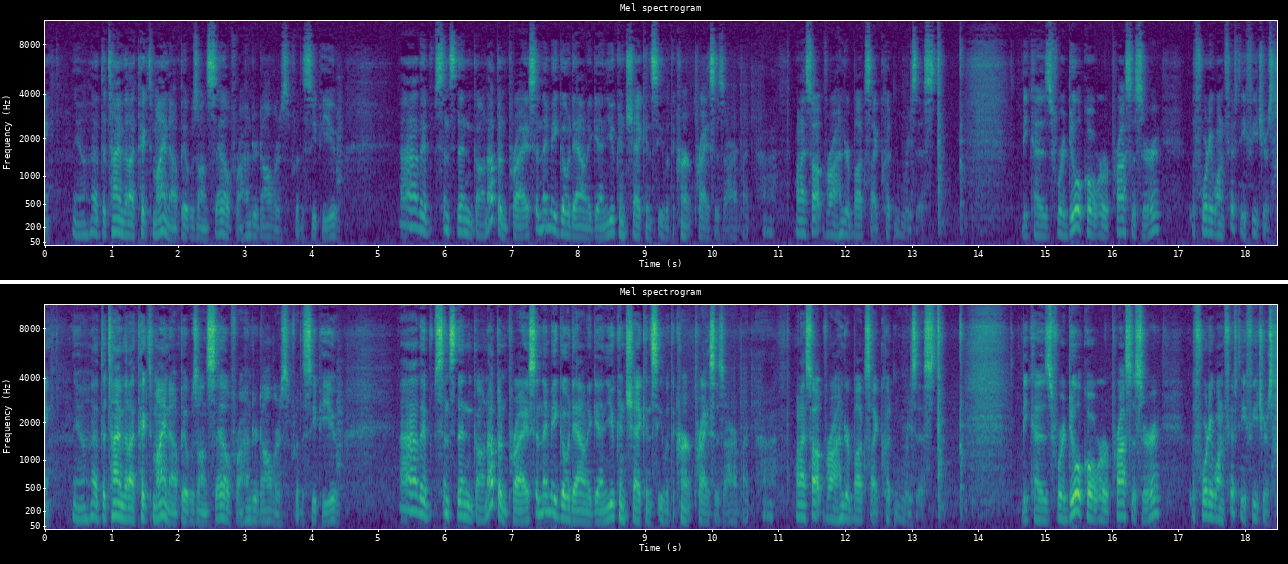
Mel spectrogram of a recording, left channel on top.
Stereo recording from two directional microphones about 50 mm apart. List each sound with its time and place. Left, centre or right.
0.0 s speech: right
13.9 s a sound: right
14.7 s speech: right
